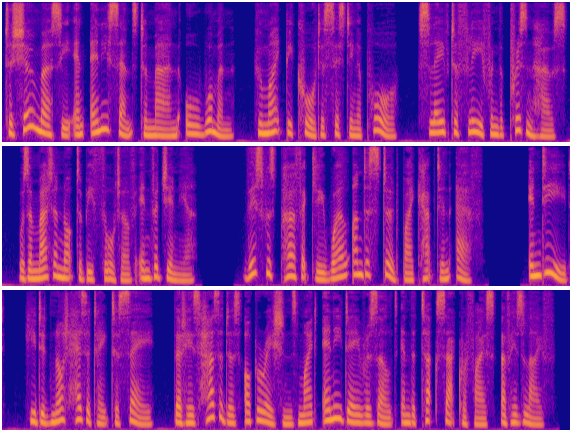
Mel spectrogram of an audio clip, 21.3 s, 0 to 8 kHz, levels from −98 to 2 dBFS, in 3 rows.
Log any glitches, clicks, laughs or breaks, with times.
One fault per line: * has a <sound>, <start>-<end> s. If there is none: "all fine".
all fine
